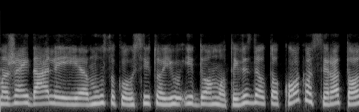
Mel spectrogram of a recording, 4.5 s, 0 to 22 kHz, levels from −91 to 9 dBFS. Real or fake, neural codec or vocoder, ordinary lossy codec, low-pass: fake; codec, 16 kHz, 4 kbps, FreqCodec, smaller model; MP3, 96 kbps; 7.2 kHz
